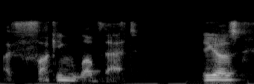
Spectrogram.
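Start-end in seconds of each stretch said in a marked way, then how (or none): 0.0-1.4 imitating a hushed, slow impressed guest. The guest reacting to the long drive, hushed. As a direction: say it soft and slow, quietly impressed.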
